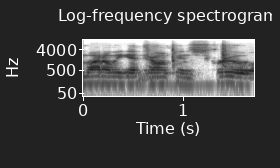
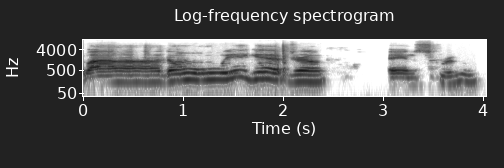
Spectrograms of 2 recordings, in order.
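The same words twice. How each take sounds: First: Said in the usual way. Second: Slow, drawn-out crooning of the lyric; Burt Reynolds line. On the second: Retold or imitated. Quoting the song to viewers, slow crooning. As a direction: stretch it out slowly like the record. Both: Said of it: "like the Burt Reynolds thing".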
